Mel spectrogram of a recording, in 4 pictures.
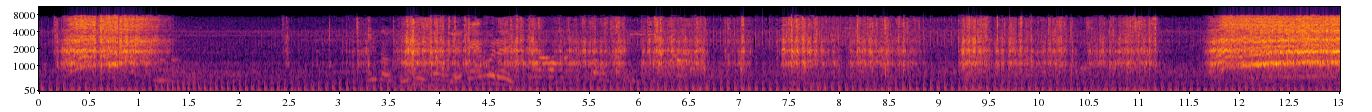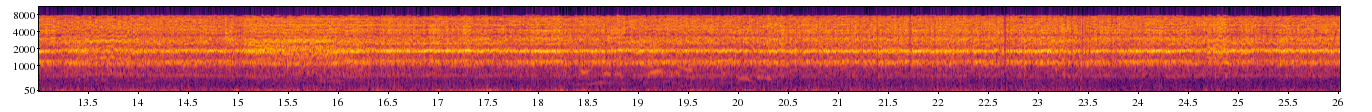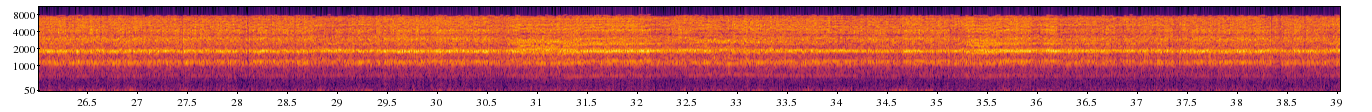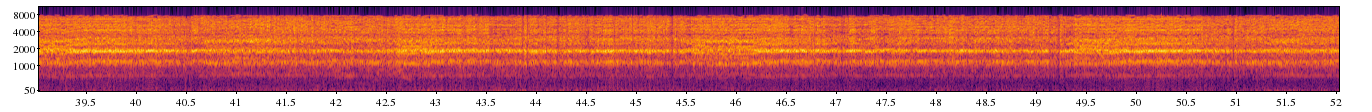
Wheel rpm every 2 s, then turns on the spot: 40, 0, 10, 20, 30, 30, 150, 160, 160, 160, 160, 160, 160, 160, 160, 160, 160, 160, 160, 160, 160, 160, 160, 160, 160, 160.
4-10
